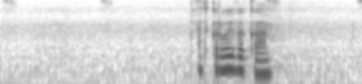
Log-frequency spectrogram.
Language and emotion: Russian, neutral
